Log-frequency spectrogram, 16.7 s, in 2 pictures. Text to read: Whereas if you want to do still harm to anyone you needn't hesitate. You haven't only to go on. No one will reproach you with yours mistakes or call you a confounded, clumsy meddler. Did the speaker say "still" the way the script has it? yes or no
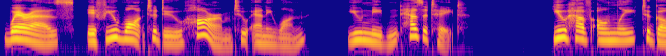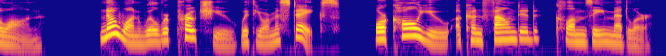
no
